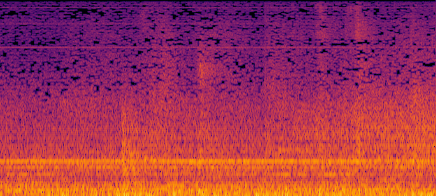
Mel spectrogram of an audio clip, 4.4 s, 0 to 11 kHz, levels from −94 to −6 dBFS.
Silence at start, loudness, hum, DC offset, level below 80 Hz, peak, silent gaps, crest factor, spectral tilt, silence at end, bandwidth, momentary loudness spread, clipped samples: 0 s; -25 LUFS; none; under 0.1%; -26 dBFS; -10 dBFS; none; 14 dB; -6 dB/octave; 0 s; 11 kHz; 2 LU; under 0.1%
